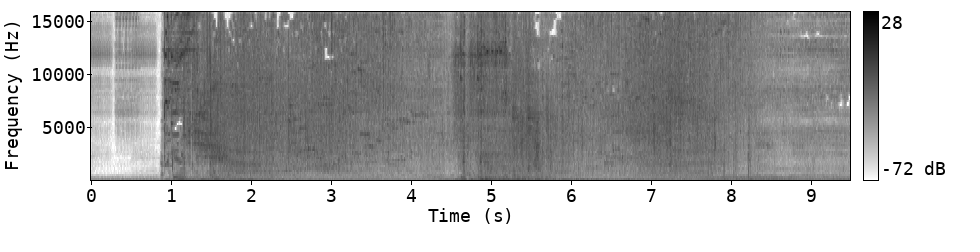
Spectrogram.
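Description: A device hums and whooshes as it teleports.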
